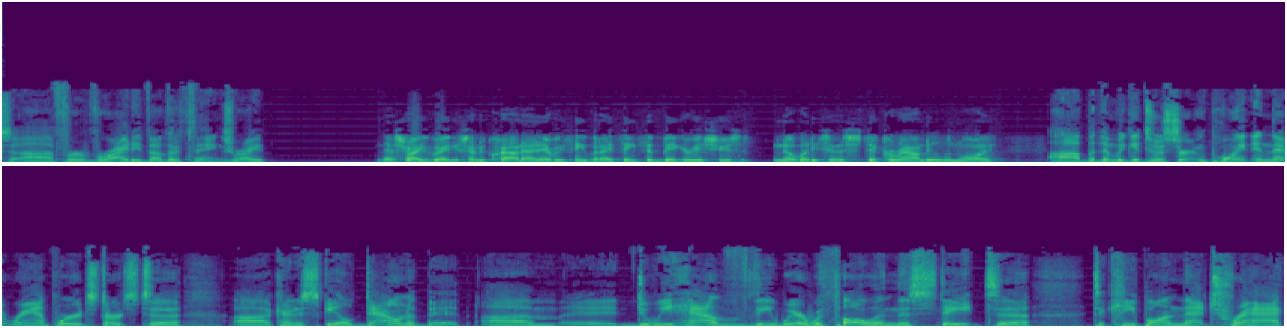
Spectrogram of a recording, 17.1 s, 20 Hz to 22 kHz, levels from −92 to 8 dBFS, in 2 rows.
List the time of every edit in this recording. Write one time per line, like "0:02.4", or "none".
0:07.0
